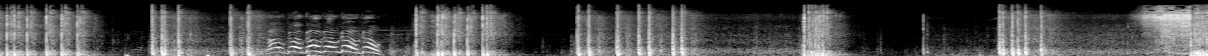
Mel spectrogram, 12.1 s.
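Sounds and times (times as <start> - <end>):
fireworks cracking: 0.0 - 12.0
heavy firework bang: 11.3 - 12.0.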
